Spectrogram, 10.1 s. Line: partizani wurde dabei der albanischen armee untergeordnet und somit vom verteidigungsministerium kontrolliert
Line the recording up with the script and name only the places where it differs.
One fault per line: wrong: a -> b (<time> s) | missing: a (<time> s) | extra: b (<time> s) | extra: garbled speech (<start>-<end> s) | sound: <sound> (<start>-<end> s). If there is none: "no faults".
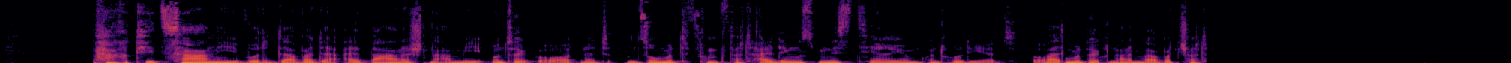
extra: garbled speech (6.9-8.1 s)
